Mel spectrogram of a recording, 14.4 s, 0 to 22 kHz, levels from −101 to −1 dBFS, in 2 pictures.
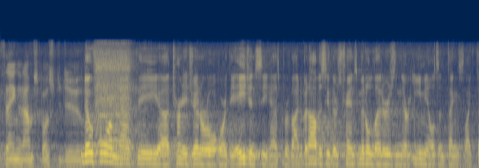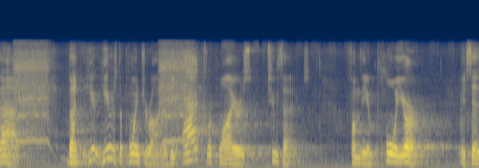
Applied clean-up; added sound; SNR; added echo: none; Tools; 12 dB; none.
